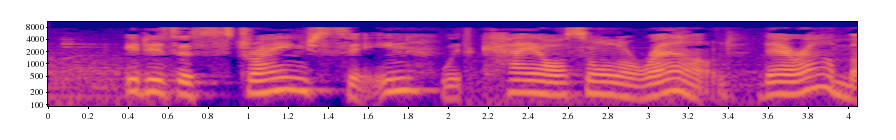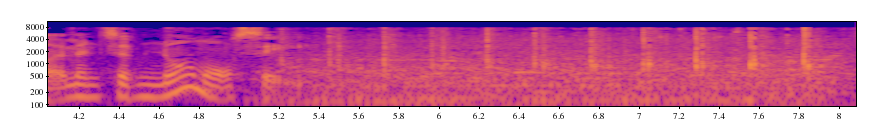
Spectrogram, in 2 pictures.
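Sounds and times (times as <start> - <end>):
speech: 0.4 - 5.9
horse hooves clip-clopping on a hard street pulling a cart: 5.0 - 8.0.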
